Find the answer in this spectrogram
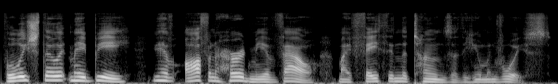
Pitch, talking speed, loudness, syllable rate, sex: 130 Hz, 215 wpm, -17 LUFS, 5.1 syllables/s, male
